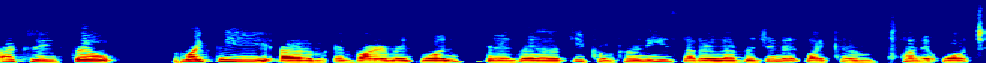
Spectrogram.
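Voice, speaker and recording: Her pitch sits in the medium range for a woman. She speaks at a moderate pace with monotone, flat intonation. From Ireland; Cork. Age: young. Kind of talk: interview answer.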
